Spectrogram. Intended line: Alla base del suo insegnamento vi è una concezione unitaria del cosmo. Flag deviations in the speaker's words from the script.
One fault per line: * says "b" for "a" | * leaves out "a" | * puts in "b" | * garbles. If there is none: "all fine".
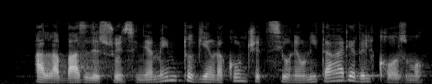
all fine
